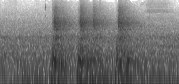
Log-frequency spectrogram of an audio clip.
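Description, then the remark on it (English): Three dull knocks on the door of a bar by someone arriving who thought it was open, slightly uneven in spacing, sounding a little muffled, with no voices while they happen. “All right, you guys probably heard that knock. That was a friend of ours coming to the bar.”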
